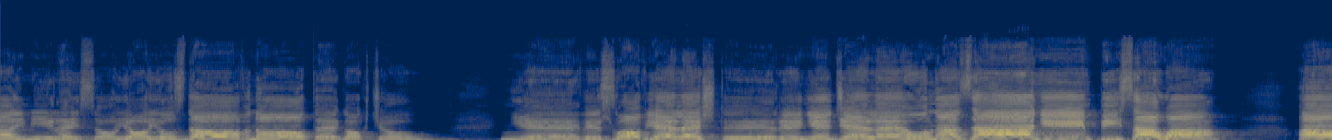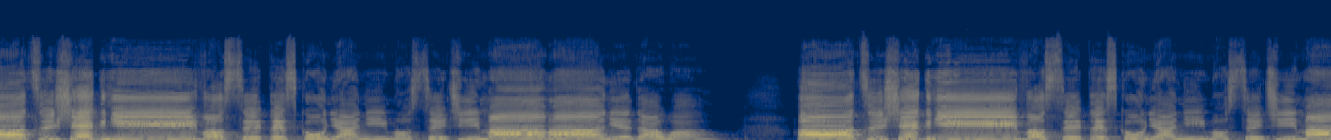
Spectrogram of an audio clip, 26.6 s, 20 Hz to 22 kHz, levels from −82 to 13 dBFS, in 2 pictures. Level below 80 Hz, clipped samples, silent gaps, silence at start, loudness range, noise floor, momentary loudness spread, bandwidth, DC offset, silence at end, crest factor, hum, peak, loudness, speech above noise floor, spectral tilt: -62 dBFS; under 0.1%; none; 0 s; 7 LU; -59 dBFS; 13 LU; 16 kHz; under 0.1%; 0 s; 20 dB; none; 0 dBFS; -19 LUFS; 39 dB; -2.5 dB/octave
